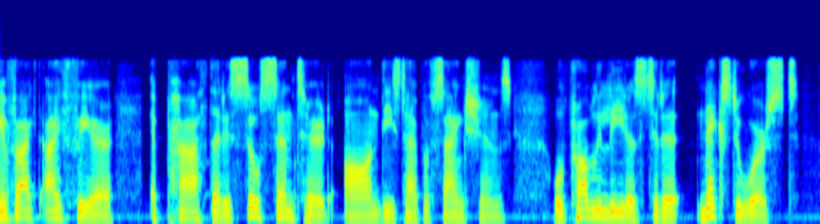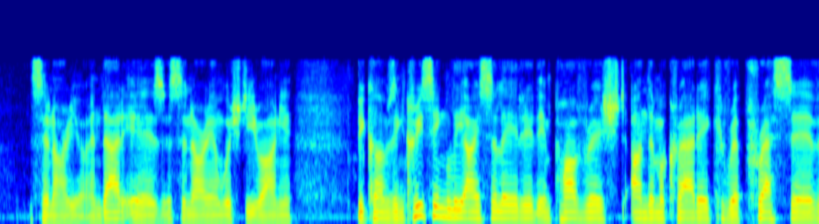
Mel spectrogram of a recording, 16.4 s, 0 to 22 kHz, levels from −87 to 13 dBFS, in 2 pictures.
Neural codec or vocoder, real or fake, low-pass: none; real; 7.2 kHz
